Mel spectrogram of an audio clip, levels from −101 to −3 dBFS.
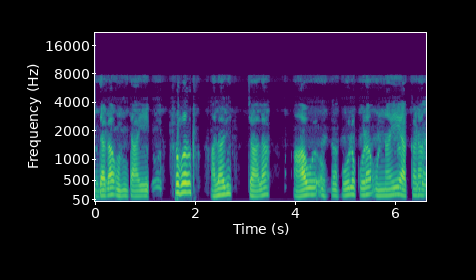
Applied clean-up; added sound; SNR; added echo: none; none; none; none.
